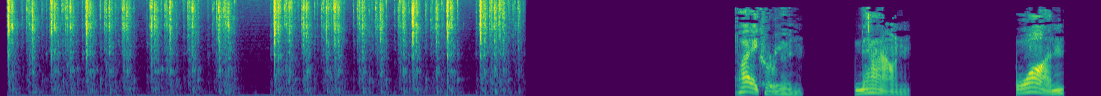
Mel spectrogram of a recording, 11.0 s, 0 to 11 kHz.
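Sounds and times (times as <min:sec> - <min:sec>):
typewriter keys clacking: 0:00.1 - 0:05.3.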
